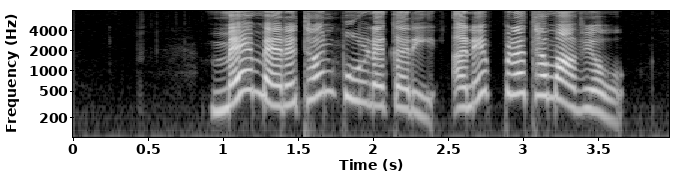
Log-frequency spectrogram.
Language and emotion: Gujarati, happy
